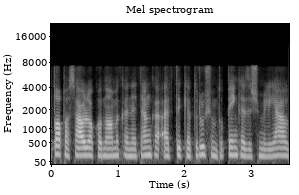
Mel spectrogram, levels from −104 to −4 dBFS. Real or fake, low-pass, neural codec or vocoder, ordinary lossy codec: fake; 7.2 kHz; codec, 16 kHz, about 1 kbps, DyCAST, with the encoder's durations; MP3, 64 kbps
